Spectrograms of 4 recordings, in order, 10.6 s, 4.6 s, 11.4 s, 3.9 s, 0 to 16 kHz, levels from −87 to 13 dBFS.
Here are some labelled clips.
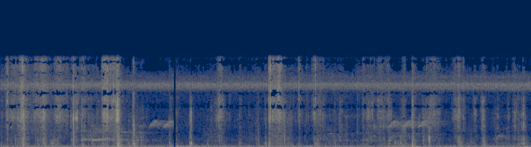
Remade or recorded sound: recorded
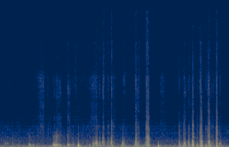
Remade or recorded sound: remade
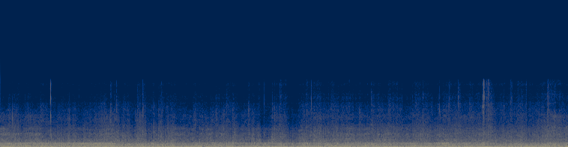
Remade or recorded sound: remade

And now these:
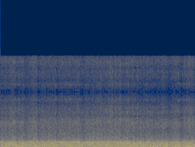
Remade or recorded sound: recorded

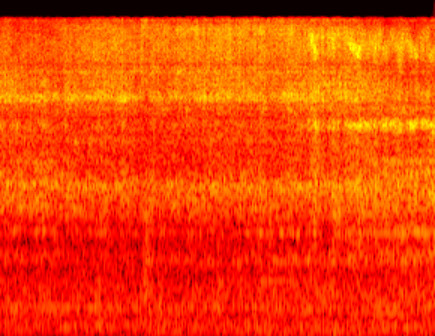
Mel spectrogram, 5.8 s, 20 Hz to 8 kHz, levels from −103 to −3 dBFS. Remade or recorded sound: remade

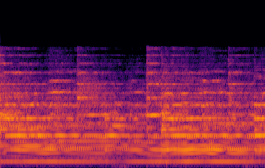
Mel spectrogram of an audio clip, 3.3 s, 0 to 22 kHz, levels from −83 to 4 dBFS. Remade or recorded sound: remade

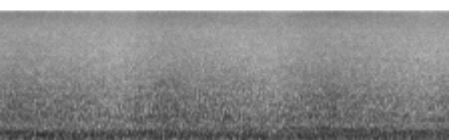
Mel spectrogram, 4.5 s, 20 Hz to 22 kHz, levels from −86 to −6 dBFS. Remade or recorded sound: remade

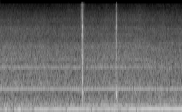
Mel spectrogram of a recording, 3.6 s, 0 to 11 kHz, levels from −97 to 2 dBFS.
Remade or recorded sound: recorded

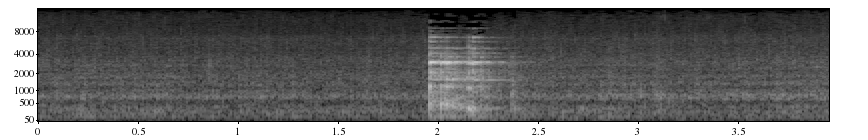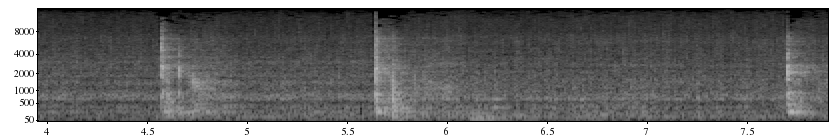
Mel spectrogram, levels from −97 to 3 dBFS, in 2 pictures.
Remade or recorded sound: recorded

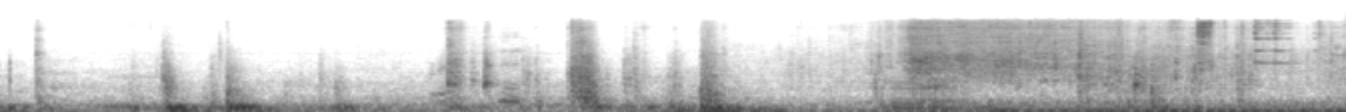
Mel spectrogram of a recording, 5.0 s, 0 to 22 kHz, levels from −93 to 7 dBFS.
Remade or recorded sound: recorded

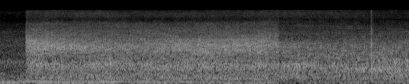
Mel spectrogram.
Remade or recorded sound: remade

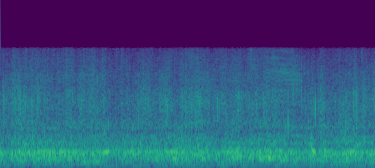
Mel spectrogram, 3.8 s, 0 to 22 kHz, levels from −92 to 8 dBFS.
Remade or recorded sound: recorded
